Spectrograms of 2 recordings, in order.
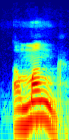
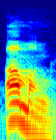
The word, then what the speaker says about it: among: Among, not among, it's among. The stress will be on the second syllable.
